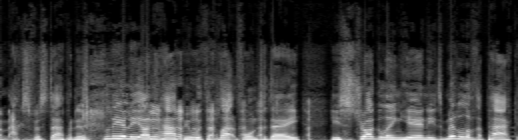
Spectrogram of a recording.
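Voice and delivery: high, excited race-commentator call. Retold or imitated. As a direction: mimic a TV F1 commentator. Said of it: "you're hearing them go".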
